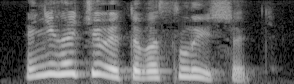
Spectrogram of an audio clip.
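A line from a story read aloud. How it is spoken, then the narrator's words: Boy grumbling. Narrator (Russian): пробурчал мальчик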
